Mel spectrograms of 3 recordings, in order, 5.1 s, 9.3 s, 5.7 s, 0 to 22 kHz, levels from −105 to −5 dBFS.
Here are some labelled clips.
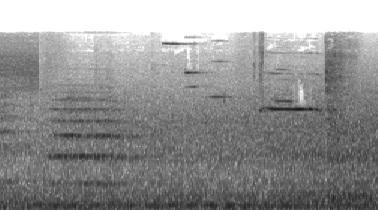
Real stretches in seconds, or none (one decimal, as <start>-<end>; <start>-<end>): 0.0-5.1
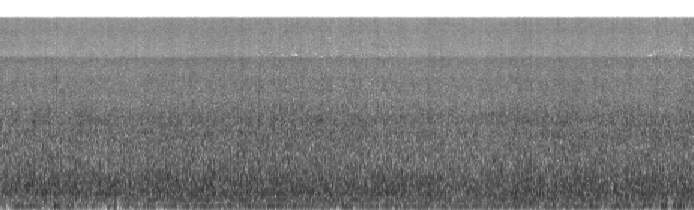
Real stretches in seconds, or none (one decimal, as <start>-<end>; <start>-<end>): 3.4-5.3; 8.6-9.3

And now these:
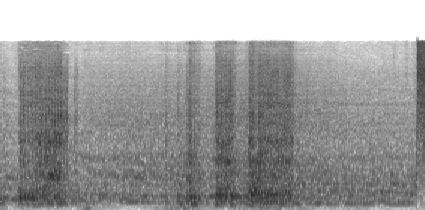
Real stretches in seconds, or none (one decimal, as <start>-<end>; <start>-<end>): 0.0-1.1; 4.5-5.7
